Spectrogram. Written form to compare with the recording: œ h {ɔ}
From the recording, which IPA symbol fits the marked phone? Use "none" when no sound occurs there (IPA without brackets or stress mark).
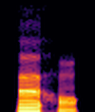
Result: ɔ̃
